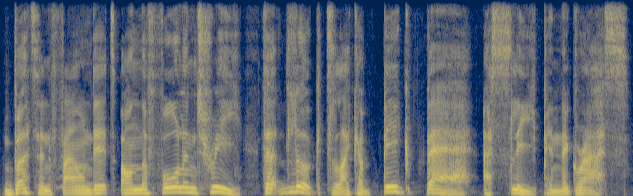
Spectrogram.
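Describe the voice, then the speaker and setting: Guy reading kids bedtime story, slow n gentle, dry sound, music under it. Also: mid-range voice, expressive, no room sound. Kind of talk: scripted children's bedtime story narration.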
